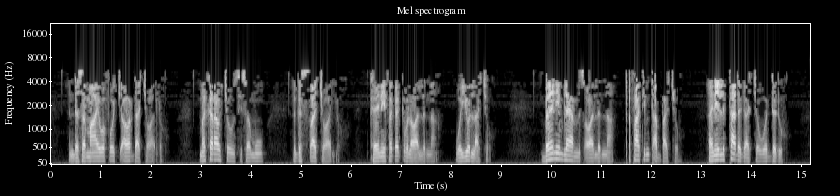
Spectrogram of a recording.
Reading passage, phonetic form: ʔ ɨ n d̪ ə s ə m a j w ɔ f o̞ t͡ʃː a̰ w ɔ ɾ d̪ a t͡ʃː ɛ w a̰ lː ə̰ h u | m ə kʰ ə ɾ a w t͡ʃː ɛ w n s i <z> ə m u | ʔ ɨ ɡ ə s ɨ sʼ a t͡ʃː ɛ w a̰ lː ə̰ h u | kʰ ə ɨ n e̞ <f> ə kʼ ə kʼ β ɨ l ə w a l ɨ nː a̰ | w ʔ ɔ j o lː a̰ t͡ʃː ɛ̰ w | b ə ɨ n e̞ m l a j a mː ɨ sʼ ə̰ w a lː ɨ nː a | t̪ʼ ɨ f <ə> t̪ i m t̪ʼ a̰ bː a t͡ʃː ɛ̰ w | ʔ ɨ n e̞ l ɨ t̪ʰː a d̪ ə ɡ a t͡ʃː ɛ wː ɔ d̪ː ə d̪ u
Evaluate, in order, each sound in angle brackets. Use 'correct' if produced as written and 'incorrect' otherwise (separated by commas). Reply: incorrect, correct, incorrect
